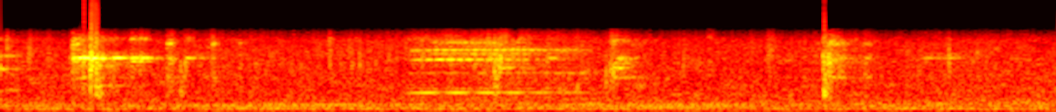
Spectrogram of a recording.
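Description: A metal spray can clinks and knocks.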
